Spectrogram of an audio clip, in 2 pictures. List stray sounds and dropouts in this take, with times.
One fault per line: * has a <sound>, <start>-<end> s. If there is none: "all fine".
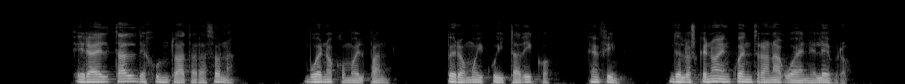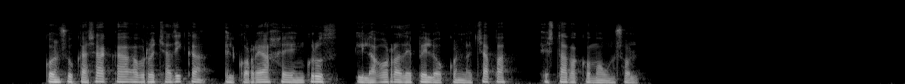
all fine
